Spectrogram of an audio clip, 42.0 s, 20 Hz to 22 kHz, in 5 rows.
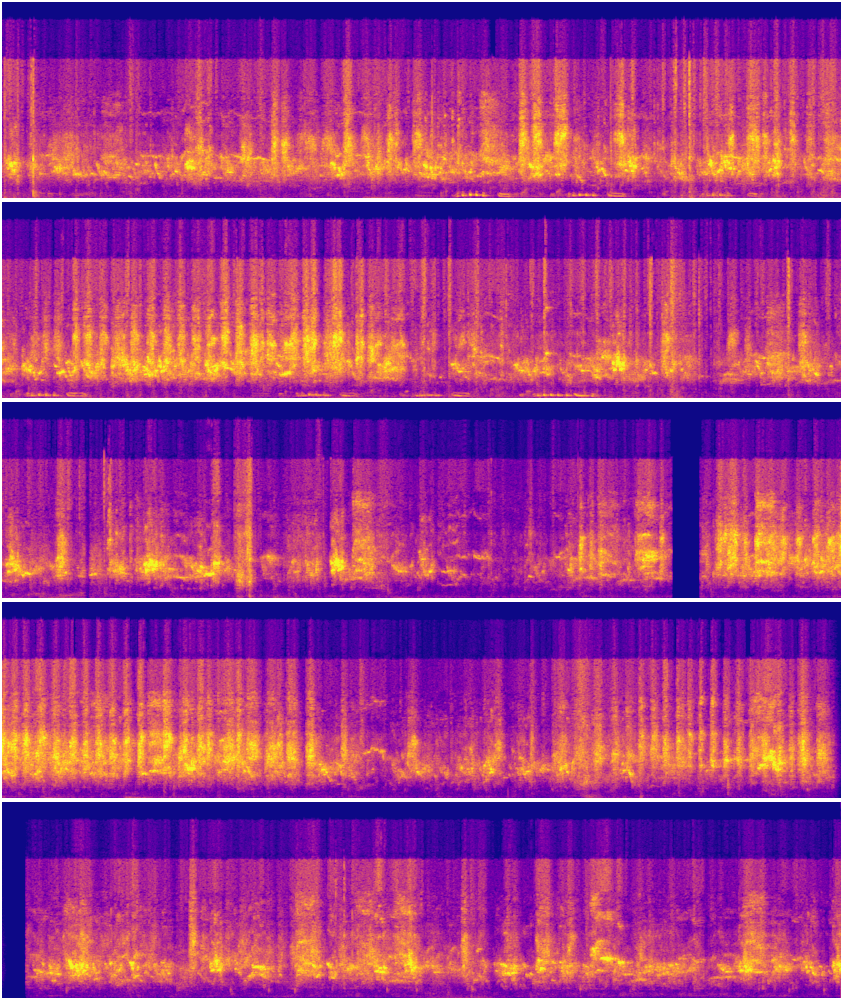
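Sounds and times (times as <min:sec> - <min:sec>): small birds chirping and twittering: 0:00.0 - 0:41.9
dove cooing: 0:04.2 - 0:15.6.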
